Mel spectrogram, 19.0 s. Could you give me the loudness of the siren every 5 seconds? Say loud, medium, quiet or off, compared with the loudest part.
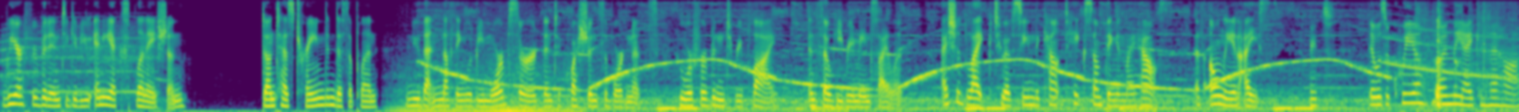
quiet, loud, loud, loud.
